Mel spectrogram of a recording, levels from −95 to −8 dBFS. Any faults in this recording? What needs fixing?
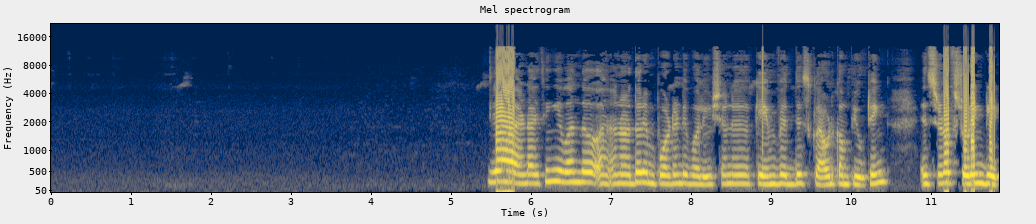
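Integer overflow cracks the speech at 5.56 to 5.78 s, 8.89 s and 11.16 to 11.78 s, where peaks exceeded the integer range by about 5 dB, 1 dB and 4 dB and wrapped to the opposite sign instead of clamping. Saturating arithmetic or headroom before conversion would prevent this.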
